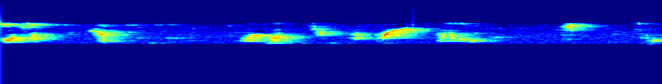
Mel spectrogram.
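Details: Wild bull-headed shrike imitating the calls of other bird species; short varied chirps and warbled notes in bursts, with brief pauses between phrases, clear and unaccompanied.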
